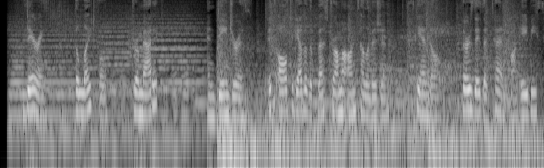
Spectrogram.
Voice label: Promo

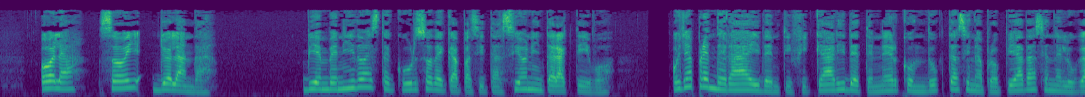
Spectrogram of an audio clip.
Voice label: e-learning

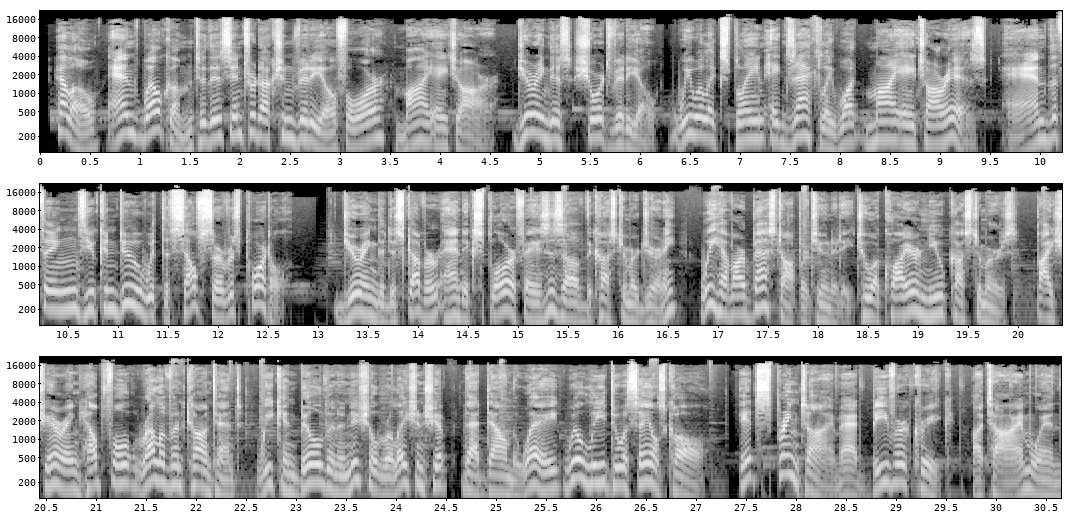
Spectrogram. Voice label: EXPLAINER

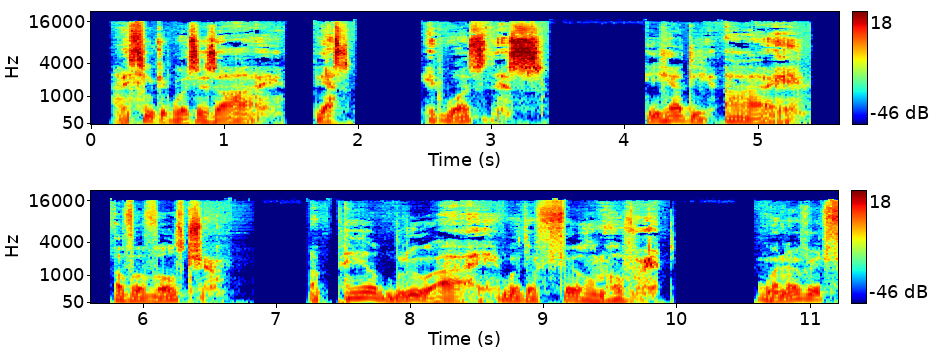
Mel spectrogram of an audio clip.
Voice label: audiobook

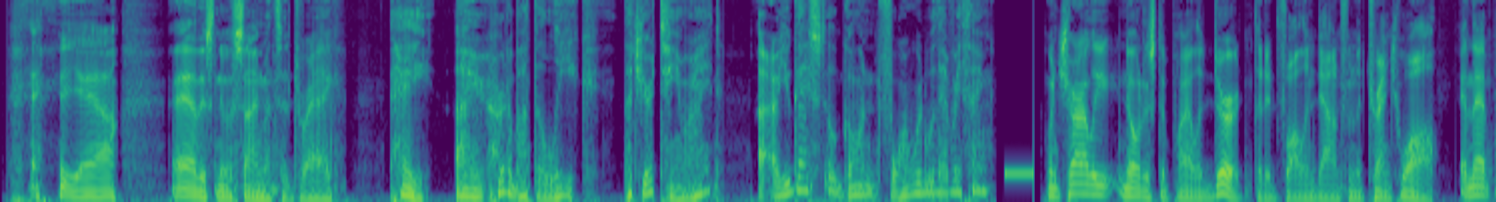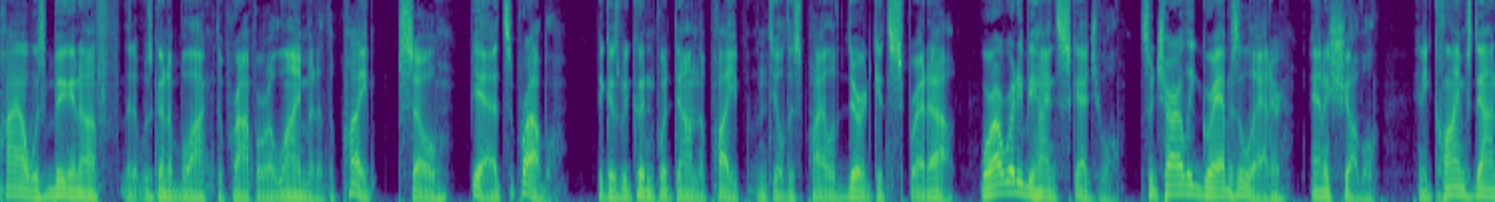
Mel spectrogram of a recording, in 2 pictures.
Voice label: Animation Acting

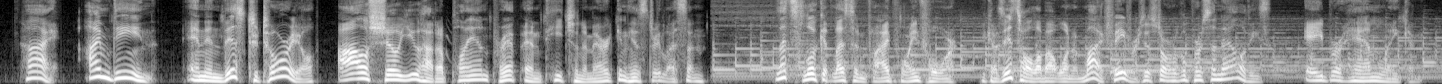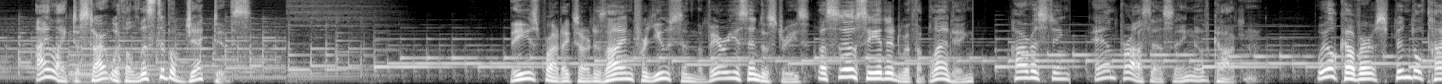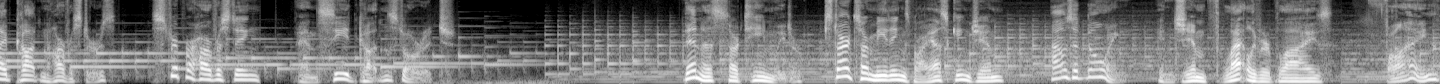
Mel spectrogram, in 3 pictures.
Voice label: e-learning

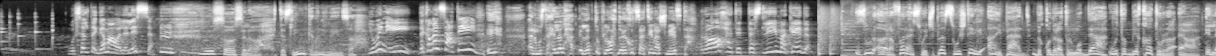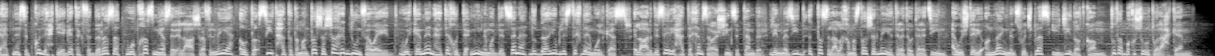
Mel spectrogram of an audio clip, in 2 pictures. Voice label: Radio Copy; SwitchPlus

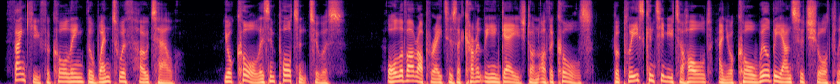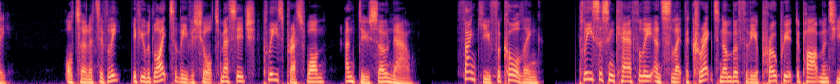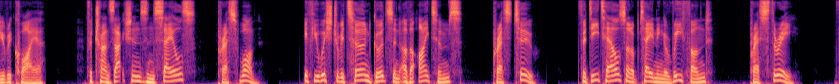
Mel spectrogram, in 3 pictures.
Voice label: IVR

